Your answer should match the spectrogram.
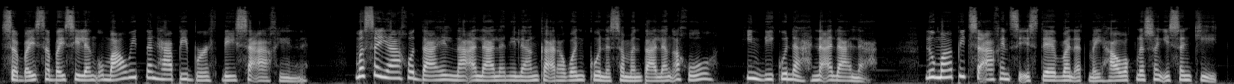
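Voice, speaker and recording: A woman's voice: medium pitch, animated, a little fast, no echo, clean studio sound. A woman reading a scripted first-person love story as an audiobook narrator.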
